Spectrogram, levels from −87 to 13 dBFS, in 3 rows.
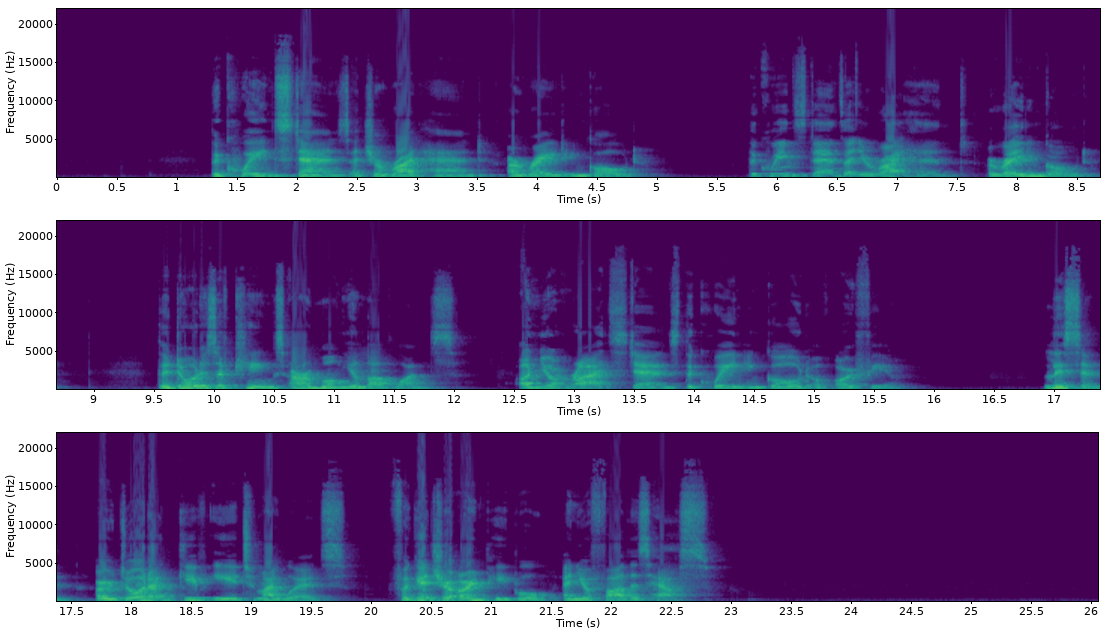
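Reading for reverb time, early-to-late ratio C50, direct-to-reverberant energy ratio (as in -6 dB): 0.50 s, 11.0 dB, 3.5 dB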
